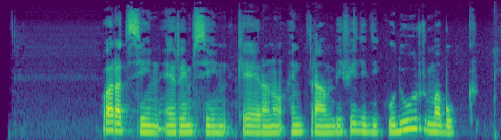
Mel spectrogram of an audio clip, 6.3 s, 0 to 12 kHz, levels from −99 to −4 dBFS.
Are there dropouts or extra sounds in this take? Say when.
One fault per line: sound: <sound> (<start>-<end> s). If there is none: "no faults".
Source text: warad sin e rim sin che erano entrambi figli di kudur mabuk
no faults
